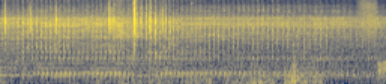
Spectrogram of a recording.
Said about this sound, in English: I've just the engine's just calmed down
